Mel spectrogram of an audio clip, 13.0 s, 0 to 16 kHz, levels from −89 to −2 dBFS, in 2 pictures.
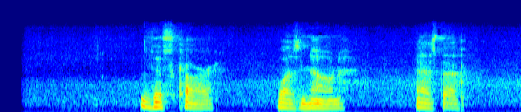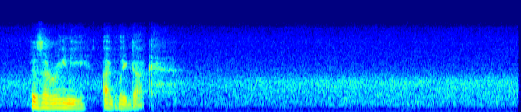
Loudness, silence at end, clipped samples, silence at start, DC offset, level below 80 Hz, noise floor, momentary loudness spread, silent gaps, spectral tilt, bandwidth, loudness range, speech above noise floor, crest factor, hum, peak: -36 LUFS; 0.05 s; under 0.1%; 0.35 s; under 0.1%; -64 dBFS; -60 dBFS; 22 LU; none; -6 dB/octave; 8.4 kHz; 16 LU; 25 dB; 26 dB; none; -14 dBFS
